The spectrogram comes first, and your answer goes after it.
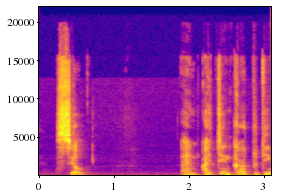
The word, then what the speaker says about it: Syl: Are we pronouncing it right? Yes, Syl. Syl.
